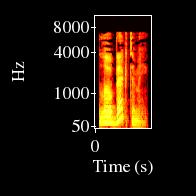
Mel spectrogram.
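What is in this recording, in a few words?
"lobectomy", English, British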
